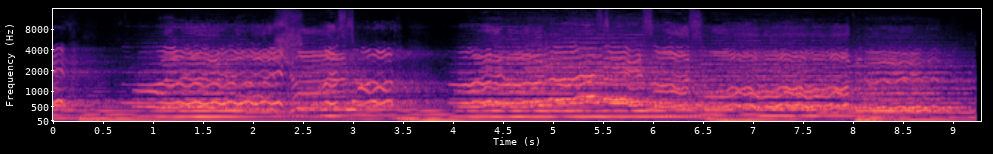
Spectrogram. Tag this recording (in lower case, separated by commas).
music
